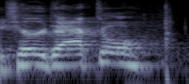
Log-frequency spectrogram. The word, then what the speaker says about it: pterodactyl: can't you hear a pterodactyl uh P the p is silent that's great what's going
